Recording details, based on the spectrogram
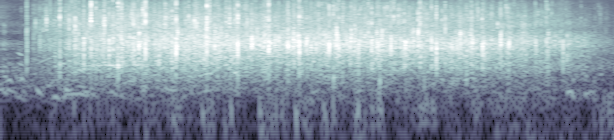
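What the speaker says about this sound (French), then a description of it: "On l'applaudit." Sustained applause from a crowd, dense clapping swelling quickly and holding steady before tapering off at the end.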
